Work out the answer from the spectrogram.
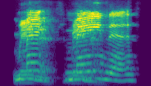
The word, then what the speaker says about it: Mineth: Maineth. Yeah, I know it's crazy looking, but in the game, that's how they say it.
